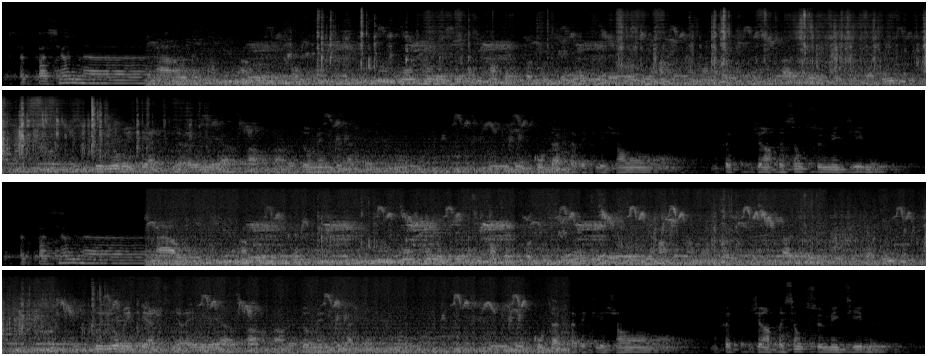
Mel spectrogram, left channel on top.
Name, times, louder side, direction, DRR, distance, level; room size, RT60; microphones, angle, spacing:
voice 1, 0.1-2.1 2.8-3.2 3.5-3.7 9.9-10.2, left 2 dB, 80° left, 3 dB, 5.1 m, -44 dB
sound 1, 1.4-14.9, right 3 dB, 75° right, 1.3 m, -38 dB
voice 2, 1.5-2.0 2.4-3.0 3.7-7.4 7.8-9.0 9.9-13.5 14.1-16.0 16.3-18.1, right 1 dB, 35° right, 4 dB, 2.8 m, -41 dB
sound 2, 2.8-11.3, left 7 dB, 50° left, 4.8 m, -42 dB
26.5 x 26.0 x 4.9 m, 1.2 s
head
